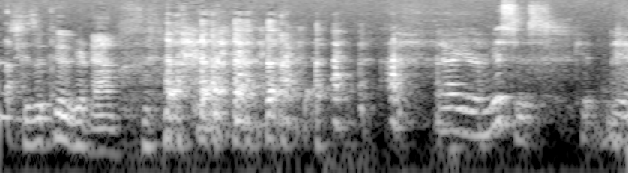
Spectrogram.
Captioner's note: laughter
